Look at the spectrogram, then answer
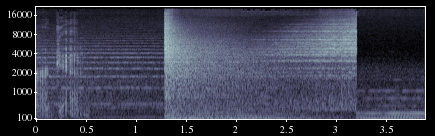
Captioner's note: dramatic thud; serious music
